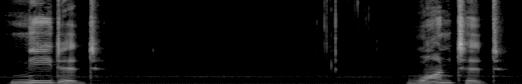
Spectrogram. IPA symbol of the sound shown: Id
